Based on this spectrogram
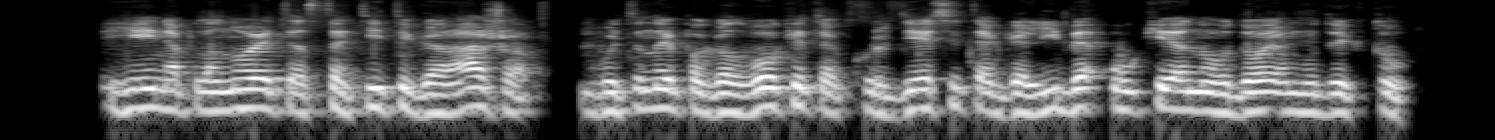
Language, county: Lithuanian, Šiauliai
